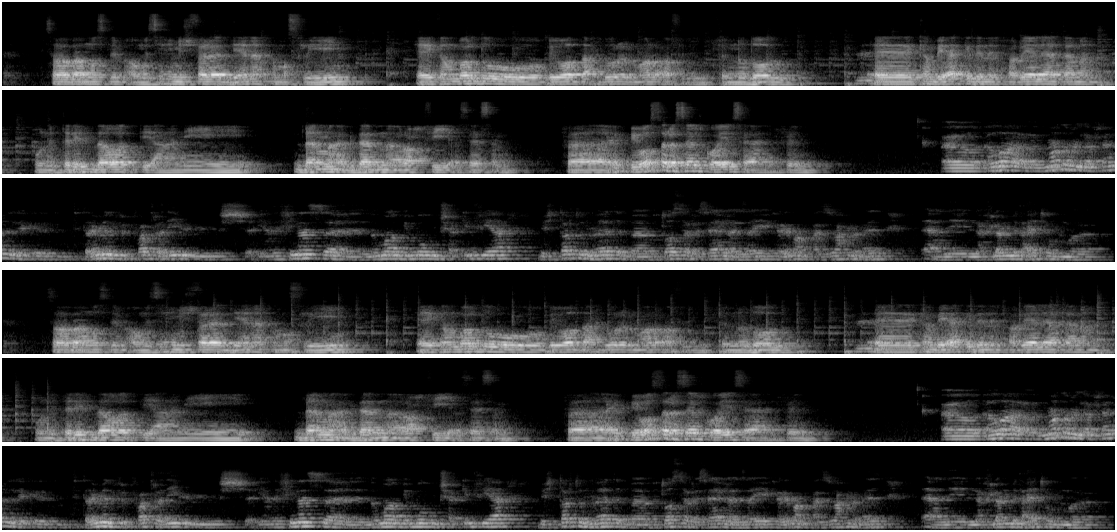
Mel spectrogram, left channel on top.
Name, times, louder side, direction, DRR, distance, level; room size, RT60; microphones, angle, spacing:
voice 1, 0.5-3.4 4.1-7.8 8.6-11.0 11.5-13.6 14.0-16.2 16.8-19.2, left 1 dB, 65° left, 1 dB, 0.5 m, -19 dB
sound 1, 1.6-11.6, right 4 dB, 90° right, 0.4 m, -40 dB
voice 2, 20.5-33.1, equal, 25° right, -2 dB, 0.4 m, -28 dB
2.8 x 2.0 x 2.6 m, 0.78 s
head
